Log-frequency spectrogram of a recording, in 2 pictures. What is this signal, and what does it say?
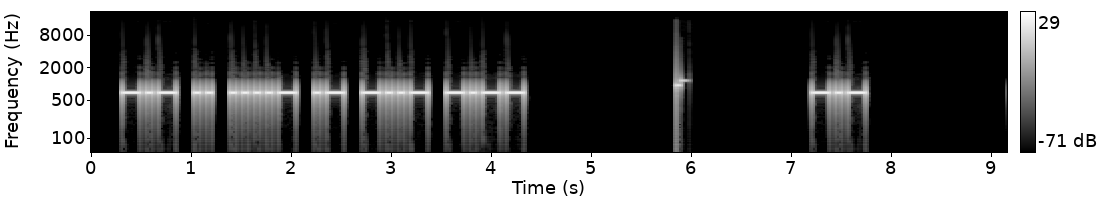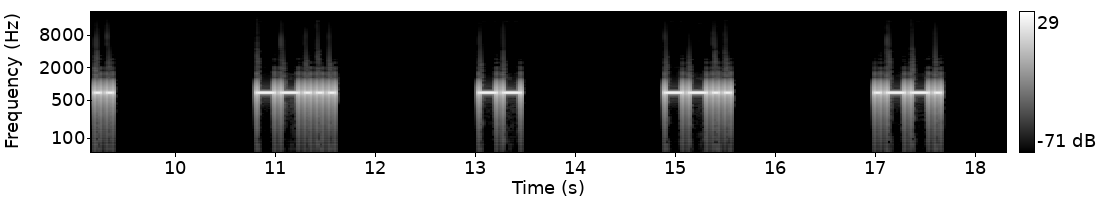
Morse code, heard as a keyed tone, about 21 wpm, spaced as for 9 wpm, 700 Hz. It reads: KI4AXY KI7MZP
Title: USA Call Signs - 8x Character Spacing - 20wpm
